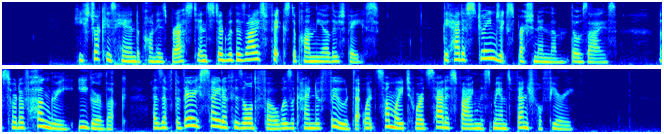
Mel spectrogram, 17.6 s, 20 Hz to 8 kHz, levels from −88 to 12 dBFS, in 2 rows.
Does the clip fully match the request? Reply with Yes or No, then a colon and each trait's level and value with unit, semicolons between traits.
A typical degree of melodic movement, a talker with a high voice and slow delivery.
No: average, 4.3 semitones; high, 220 Hz; average, 190 wpm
